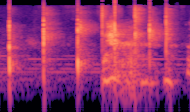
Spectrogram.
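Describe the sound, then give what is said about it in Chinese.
Quick hand claps, about six or seven sharp crisp smacks in an uneven rhythm, with a brief voice murmuring beneath them partway through. “对，拍手， 拍手。”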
